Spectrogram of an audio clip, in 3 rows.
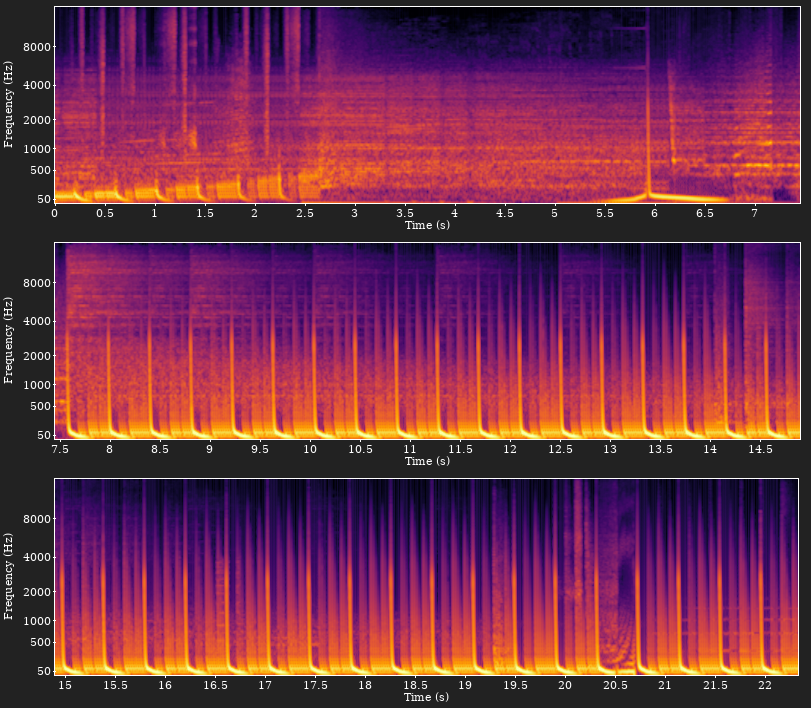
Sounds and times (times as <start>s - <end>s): Music: 0.0s - 22.3s.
